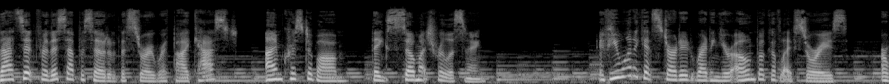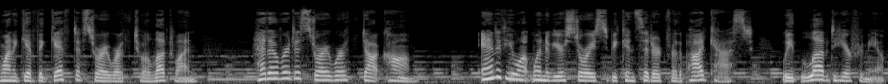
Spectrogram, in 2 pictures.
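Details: Adult woman speaking; normal speech.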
